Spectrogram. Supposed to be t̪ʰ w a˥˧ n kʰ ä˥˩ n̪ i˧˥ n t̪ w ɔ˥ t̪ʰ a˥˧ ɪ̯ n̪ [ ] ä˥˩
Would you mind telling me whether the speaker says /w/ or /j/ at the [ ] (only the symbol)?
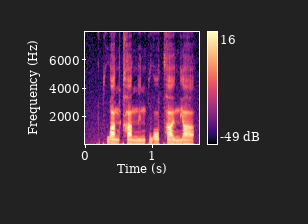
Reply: j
